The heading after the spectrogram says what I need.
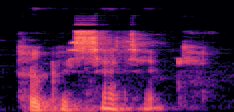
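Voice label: "copacetic", British English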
